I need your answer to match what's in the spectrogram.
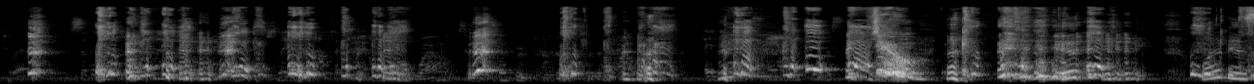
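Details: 10-month-old baby laughing in bursts at short, sharp hiccup-like sounds made in fun; imitated hiccups.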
